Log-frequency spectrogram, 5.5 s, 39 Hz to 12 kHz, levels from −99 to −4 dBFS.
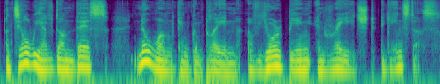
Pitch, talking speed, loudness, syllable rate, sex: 105 Hz, 165 wpm, -19 LUFS, 4.3 syllables/s, male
